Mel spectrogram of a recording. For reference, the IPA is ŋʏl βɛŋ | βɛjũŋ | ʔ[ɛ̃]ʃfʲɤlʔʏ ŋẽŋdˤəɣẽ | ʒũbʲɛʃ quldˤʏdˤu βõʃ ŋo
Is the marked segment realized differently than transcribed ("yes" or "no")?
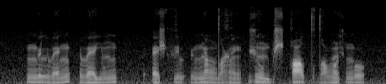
yes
